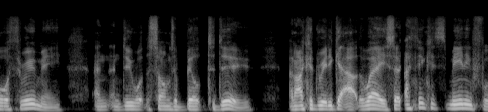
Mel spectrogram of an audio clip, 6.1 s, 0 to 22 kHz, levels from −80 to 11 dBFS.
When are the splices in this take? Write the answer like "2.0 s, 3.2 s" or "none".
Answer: 1.1 s, 5.0 s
